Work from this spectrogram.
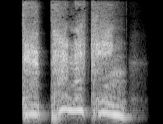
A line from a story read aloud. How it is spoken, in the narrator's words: hissed Stalock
